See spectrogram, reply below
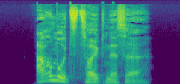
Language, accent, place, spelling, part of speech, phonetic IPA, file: German, Germany, Berlin, Armutszeugnisse, noun, [ˈaʁmuːt͡sˌt͡sɔɪ̯knɪsə], De-Armutszeugnisse.ogg
- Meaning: nominative/accusative/genitive plural of Armutszeugnis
